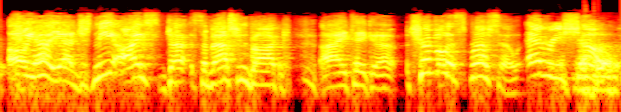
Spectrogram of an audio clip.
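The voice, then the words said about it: Imitates a rock singer's voice. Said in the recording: “That's actually a good Sebastian Bach impression.”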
